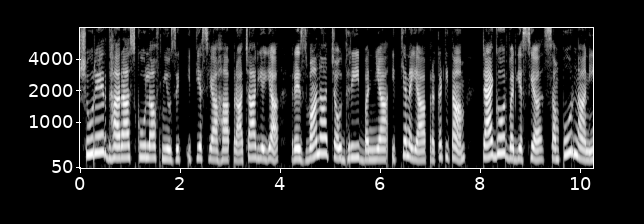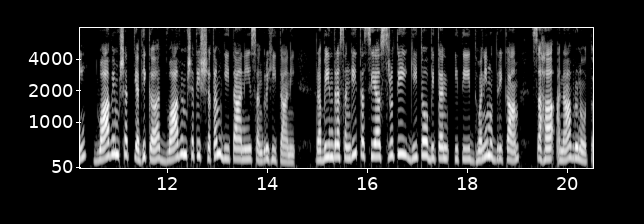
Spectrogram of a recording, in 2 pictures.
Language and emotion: Sanskrit, neutral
